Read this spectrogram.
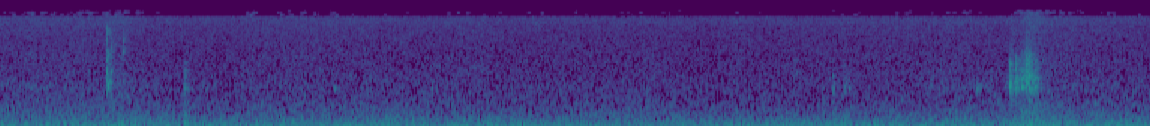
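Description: Wire cutters snip through a wire with a sharp click.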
